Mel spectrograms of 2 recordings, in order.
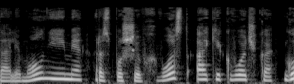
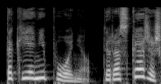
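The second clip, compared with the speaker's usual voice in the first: loud, high angry demand; 8 semitones higher, 5 dB louder than usual. Acted. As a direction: demand an answer angrily. Angry man interrogates.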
